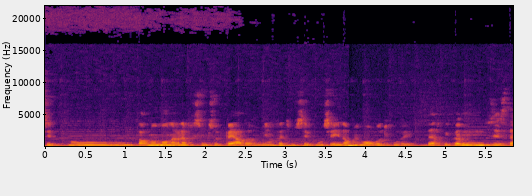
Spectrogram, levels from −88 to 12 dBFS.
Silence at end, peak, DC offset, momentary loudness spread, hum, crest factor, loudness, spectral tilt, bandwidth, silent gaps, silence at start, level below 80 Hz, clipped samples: 0 s; -2 dBFS; 20%; 9 LU; none; 16 dB; -17 LUFS; -7.5 dB/octave; over 20 kHz; none; 0 s; -32 dBFS; under 0.1%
